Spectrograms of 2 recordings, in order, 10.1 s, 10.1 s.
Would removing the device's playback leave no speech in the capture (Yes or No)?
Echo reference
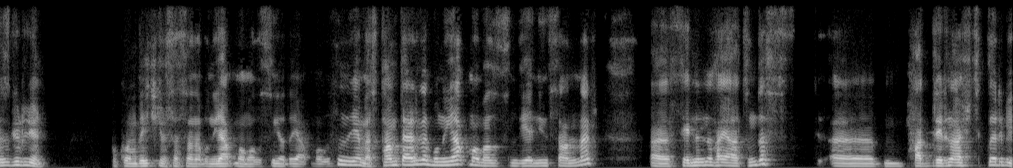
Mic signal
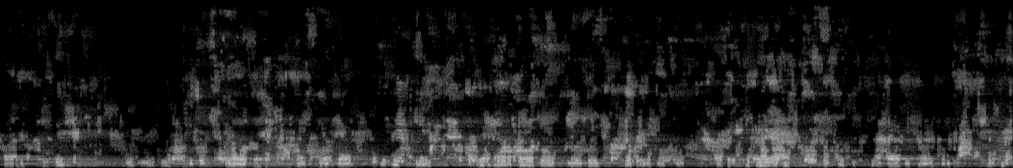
Yes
